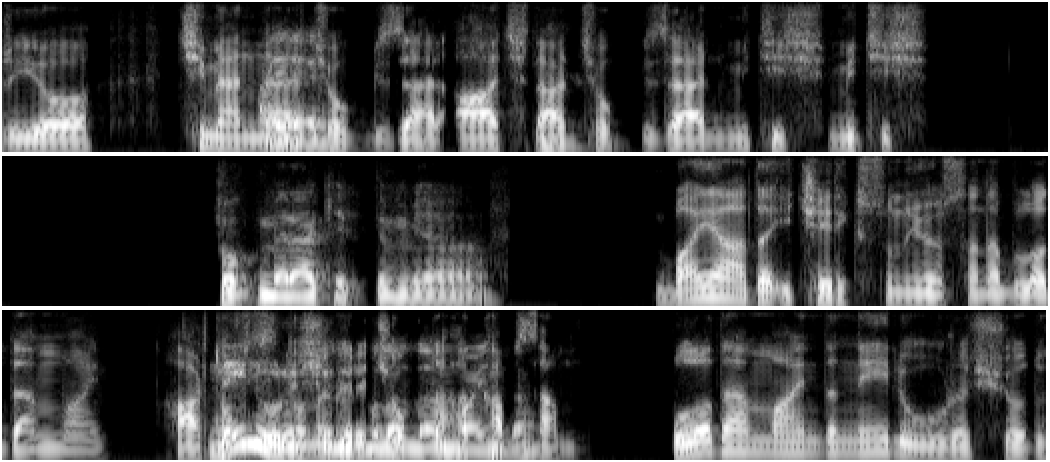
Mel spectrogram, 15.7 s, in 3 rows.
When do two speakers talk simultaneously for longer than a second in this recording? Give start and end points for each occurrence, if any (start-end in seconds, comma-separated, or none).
11.5-12.7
